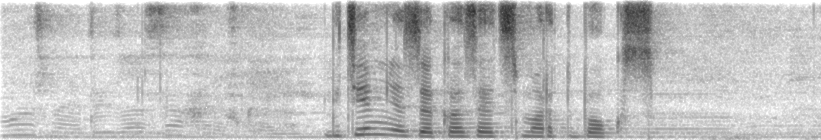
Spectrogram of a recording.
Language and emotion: Russian, neutral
